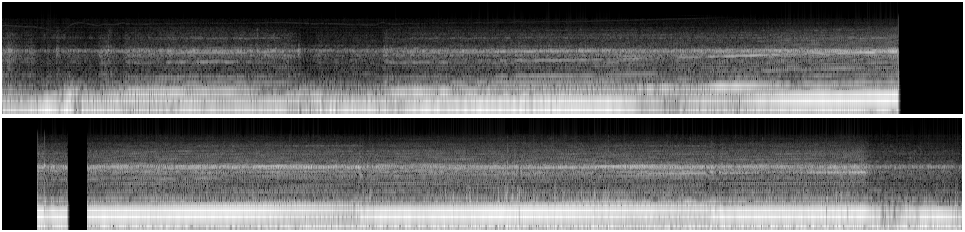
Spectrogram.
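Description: Citroën Saxo race car's four-cylinder engine, heard from inside the cockpit under full throttle. The revs climb steadily from mid-range for about eight seconds, then hold near the top of the range. Near the end the pitch falls away as the driver lifts off to brake. The sound cuts out completely for about a second and a half partway through, a dropout in the recording.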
